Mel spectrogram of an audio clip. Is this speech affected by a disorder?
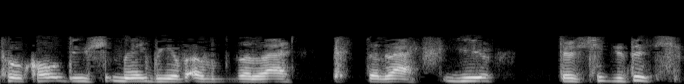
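Yes: cerebral palsy; present from birth, prevented playing sports growing up.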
